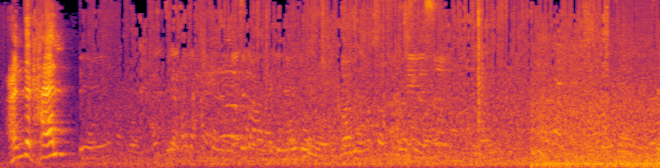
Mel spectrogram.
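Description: A middle-aged man talks quietly.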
